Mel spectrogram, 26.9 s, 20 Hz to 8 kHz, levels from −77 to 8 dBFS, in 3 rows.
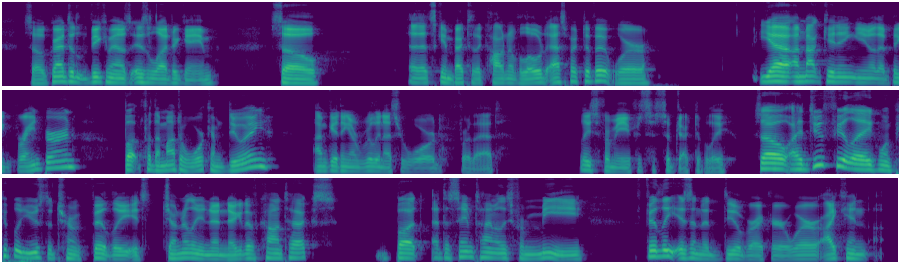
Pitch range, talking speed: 95-120 Hz, 190 wpm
